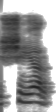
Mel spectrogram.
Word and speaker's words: share: दोस्तों SH का उच्चारण हमेशा हम शे करते हैं और देखिए यहाँ पर ए को ए की मात्रा पढ़ते हैं और RE का उच्चारण देखिए यहाँ पर ये और रे करेंगे, शेयर, ठीक है ना।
